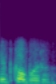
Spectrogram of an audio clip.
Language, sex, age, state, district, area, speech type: Goan Konkani, female, 30-45, Goa, Canacona, rural, conversation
